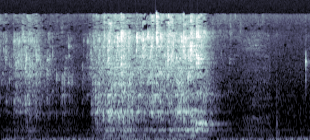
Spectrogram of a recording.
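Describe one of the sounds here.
Liquid pours and splashes into a tall container.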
